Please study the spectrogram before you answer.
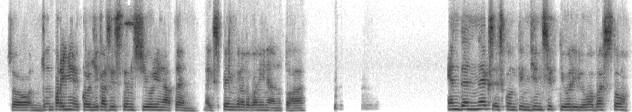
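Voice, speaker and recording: A man's voice: sits high, fairly quick, mellow, no room sound, muffled recording. A man with a Filipino accent giving a live online exam review lecture, chatty and switching between languages as he reads out viewer comments.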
